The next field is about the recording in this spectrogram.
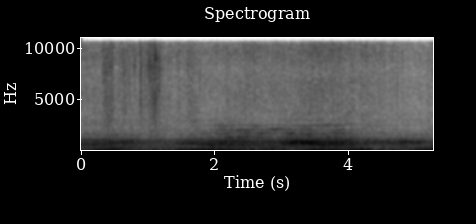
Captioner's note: power pulsing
